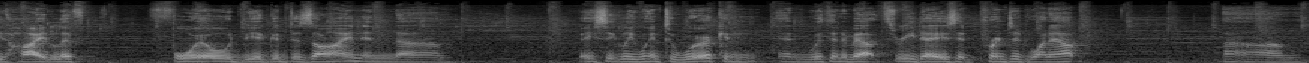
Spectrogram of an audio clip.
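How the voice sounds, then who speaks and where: A middle-aged man with a New Zealand accent, a company co-founder talking casually about his work and often pausing with "uh". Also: on the high side, creaky. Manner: relaxed, with frequent "uh" pauses. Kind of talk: casual promotional chat.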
